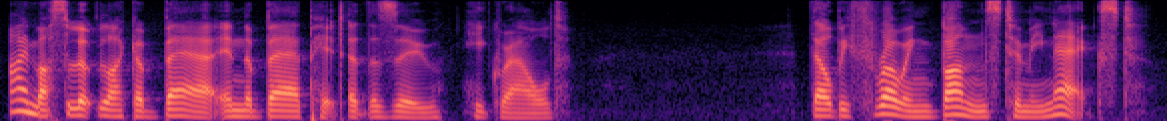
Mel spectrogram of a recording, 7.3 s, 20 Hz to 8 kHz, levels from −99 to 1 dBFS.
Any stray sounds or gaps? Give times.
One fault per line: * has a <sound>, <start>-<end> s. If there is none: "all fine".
all fine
